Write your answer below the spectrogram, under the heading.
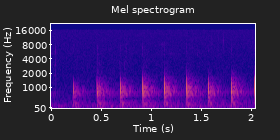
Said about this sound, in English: I knocked.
